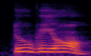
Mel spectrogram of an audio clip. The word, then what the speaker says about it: Tourbillon: Tourbillon. टू बी ऑन. हाँ. L is silent. French है यार.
